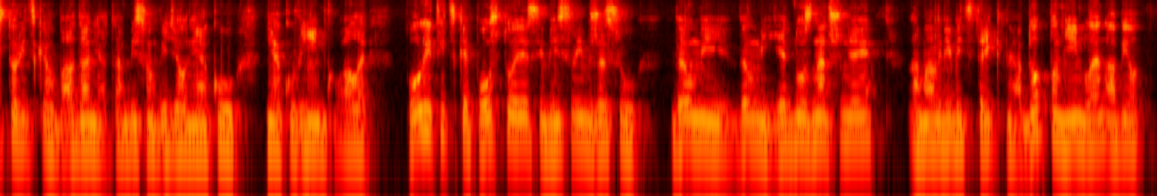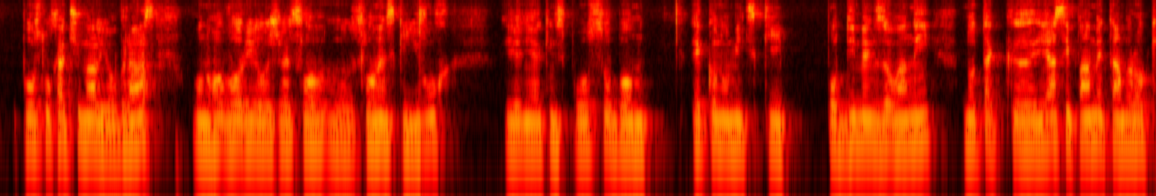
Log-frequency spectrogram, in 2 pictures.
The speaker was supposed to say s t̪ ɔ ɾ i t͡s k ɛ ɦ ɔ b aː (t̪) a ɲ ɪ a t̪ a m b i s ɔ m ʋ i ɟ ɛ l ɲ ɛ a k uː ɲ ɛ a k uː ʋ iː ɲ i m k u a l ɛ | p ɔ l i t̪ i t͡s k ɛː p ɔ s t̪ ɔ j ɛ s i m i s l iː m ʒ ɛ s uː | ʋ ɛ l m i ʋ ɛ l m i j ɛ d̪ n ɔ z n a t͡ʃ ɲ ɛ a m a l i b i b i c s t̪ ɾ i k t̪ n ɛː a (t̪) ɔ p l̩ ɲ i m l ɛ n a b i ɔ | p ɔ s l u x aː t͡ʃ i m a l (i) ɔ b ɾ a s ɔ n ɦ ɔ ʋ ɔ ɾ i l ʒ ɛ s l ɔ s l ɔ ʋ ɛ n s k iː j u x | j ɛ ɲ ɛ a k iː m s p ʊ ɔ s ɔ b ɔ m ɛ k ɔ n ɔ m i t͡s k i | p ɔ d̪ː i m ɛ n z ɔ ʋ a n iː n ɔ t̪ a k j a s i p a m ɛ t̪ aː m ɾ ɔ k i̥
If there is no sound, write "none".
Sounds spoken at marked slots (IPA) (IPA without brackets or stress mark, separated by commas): d̪, d̪, i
